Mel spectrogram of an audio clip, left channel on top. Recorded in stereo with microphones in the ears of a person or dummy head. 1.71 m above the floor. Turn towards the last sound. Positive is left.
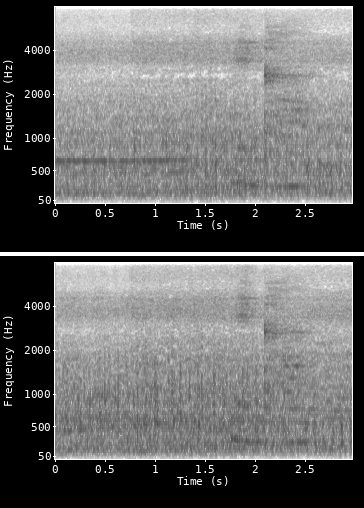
turn(degrees=-20)  # may be behind; listen again after turning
